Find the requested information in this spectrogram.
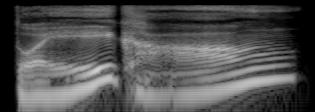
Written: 对抗

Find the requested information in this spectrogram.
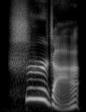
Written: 施展

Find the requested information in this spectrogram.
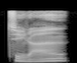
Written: ji4 ran2

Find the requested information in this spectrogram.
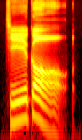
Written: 机构

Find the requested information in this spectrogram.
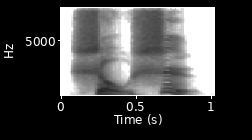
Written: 首饰

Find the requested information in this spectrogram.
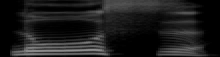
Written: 落实

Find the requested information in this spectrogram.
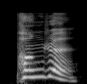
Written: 烹饪

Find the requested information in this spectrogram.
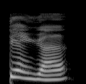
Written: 电源

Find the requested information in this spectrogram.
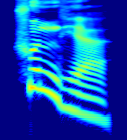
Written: chun1 tian1

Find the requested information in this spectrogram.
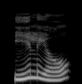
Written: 遗留

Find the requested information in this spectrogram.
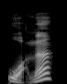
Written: wo3 men5

